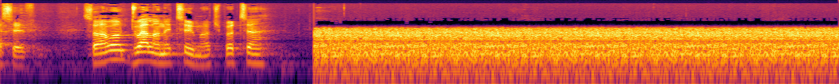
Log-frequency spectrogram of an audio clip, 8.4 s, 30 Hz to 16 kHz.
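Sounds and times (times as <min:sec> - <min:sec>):
speech: 0:00.0 - 0:02.8
simulated Big Bang rumble from microwave background: 0:03.2 - 0:08.3.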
